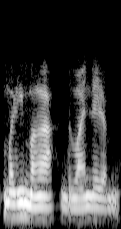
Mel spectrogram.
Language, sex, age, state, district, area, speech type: Manipuri, male, 18-30, Manipur, Kangpokpi, urban, conversation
